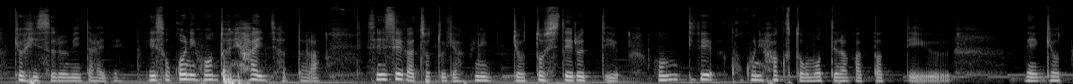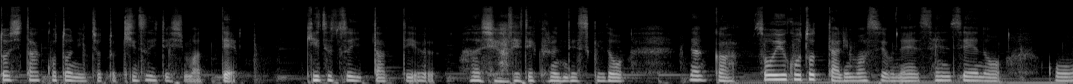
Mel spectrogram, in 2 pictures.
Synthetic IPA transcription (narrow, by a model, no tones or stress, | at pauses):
kʲo̞çisɨɾɯ̟mʲit̪aid̪e̞ | d̪̥e̞so̞ko̞ɲ̟iɦõ̞nt̪o̞ɲ̟ihait͡ɕat̪ːaɾa̰ | sẽ̞ɰ̃se̞ːɡat͡ɕo̞t̪ːo̞ɡʲakɯ̟ɲ̟iɡ̥ʲo̞t̪ːo̞ɕi̥t̪e̞ɾɯ̟t̪ːe̞jɯ̟ː | hõ̞ŋkʲid̪e̞kʰo̞ko̞ɲ̟ihakɯ̟̥t̪o̞ːmo̞t̪ːe̞nakat̪ːat̪ːe̞̰jɯ̰ː | ne̞ɡʲo̞t̪ːo̞ɕi̥t̪ako̞t̪o̞ɲ̟it͡ɕo̞t̪ːo̞kʲʰizɨit̪e̞ɕima̰t̪ːe̞̰ | kʲizɨt͡sɨit̪at̪ːe̞jɯ̟̰ːhanaɕiɡad̪e̞t̪e̞kɯ̟ɾɯ̟̃nd̪e̞sɨ̥ke̞d̪o̞nãŋkaso̞ːjɯ̟ːko̞t̪o̞t̪ːe̞aɾʲimasɨjo̞ne̞sẽ̞ɰ̃se̞ːno̞ko̞ː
